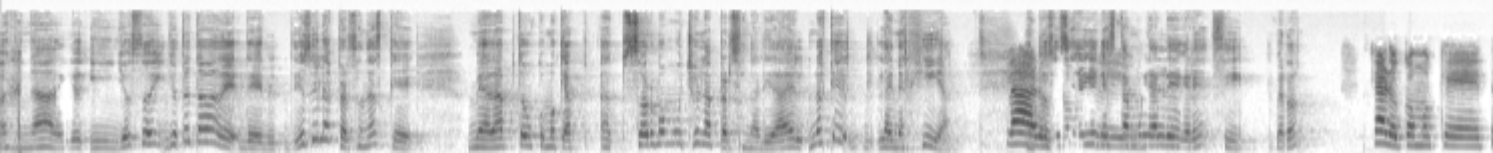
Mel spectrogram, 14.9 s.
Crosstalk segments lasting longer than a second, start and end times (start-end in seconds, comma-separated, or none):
10.2-11.4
